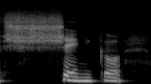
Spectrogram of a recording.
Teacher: scenico, with the emphasis on the first syllable, sce.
